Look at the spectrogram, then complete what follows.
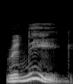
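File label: "renegue", English, British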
